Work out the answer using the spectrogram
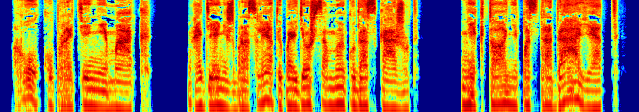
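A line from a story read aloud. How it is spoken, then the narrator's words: Monster hissing menacingly. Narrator (Russian): шипело склизкое чудовище, угрожающе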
